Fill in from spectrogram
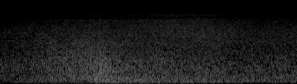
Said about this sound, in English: Just enjoy breathing in harmony with the waves. As you're breathing, you start to feel that you and the ocean are one. One united rhythm.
